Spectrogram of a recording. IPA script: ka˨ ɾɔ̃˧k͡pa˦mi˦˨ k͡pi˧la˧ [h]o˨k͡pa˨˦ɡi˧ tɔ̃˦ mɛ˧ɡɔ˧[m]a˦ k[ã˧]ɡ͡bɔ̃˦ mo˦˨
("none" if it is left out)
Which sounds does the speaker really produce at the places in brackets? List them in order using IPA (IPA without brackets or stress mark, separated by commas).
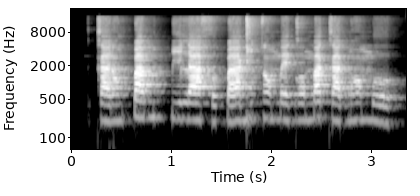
h, m, a˧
